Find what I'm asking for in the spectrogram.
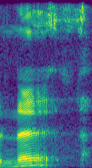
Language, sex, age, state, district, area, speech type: Malayalam, male, 60+, Kerala, Kollam, rural, spontaneous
